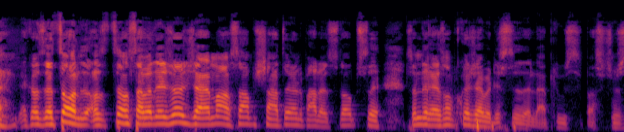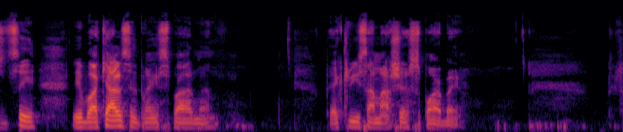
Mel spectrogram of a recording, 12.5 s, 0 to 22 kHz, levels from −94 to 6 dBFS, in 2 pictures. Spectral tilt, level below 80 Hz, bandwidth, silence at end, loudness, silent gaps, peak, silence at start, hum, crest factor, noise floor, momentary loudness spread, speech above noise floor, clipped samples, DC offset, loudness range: -3 dB/octave; -64 dBFS; 15.5 kHz; 0 s; -30 LUFS; none; -8 dBFS; 0 s; none; 24 dB; -68 dBFS; 17 LU; 37 dB; under 0.1%; under 0.1%; 12 LU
